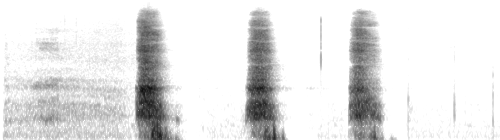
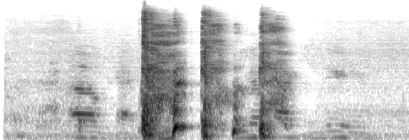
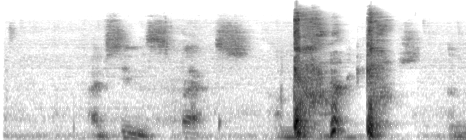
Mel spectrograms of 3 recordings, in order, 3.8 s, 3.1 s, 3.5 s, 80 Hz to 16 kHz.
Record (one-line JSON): {"exhalation_length": "3.8 s", "exhalation_amplitude": 27447, "exhalation_signal_mean_std_ratio": 0.28, "three_cough_length": "3.1 s", "three_cough_amplitude": 31935, "three_cough_signal_mean_std_ratio": 0.36, "cough_length": "3.5 s", "cough_amplitude": 32277, "cough_signal_mean_std_ratio": 0.29, "survey_phase": "beta (2021-08-13 to 2022-03-07)", "age": "18-44", "gender": "Female", "wearing_mask": "No", "symptom_cough_any": true, "symptom_new_continuous_cough": true, "symptom_runny_or_blocked_nose": true, "symptom_sore_throat": true, "symptom_headache": true, "symptom_loss_of_taste": true, "symptom_other": true, "symptom_onset": "9 days", "smoker_status": "Ex-smoker", "respiratory_condition_asthma": false, "respiratory_condition_other": false, "recruitment_source": "Test and Trace", "submission_delay": "2 days", "covid_test_result": "Positive", "covid_test_method": "RT-qPCR", "covid_ct_value": 13.6, "covid_ct_gene": "S gene", "covid_ct_mean": 13.9, "covid_viral_load": "27000000 copies/ml", "covid_viral_load_category": "High viral load (>1M copies/ml)"}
